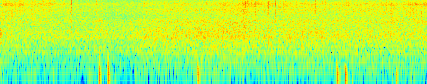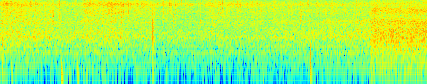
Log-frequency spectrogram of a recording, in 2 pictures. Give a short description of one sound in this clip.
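Metal tongs clink against a steel griddle.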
